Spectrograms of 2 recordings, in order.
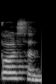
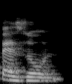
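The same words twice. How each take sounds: First: It is said with an English s sound. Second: It is said with a z sound at the start. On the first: "in English also is a person" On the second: "in German sound is different. ... S is pronounced like za"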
